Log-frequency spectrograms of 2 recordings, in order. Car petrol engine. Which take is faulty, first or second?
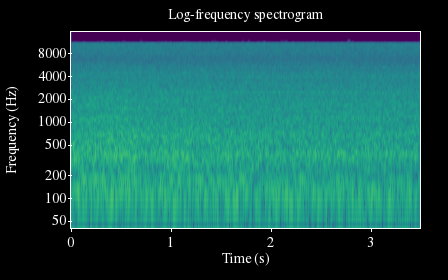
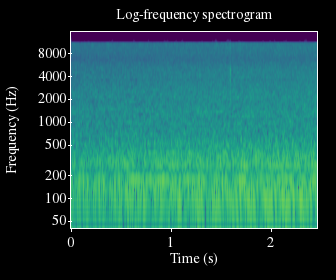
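second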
